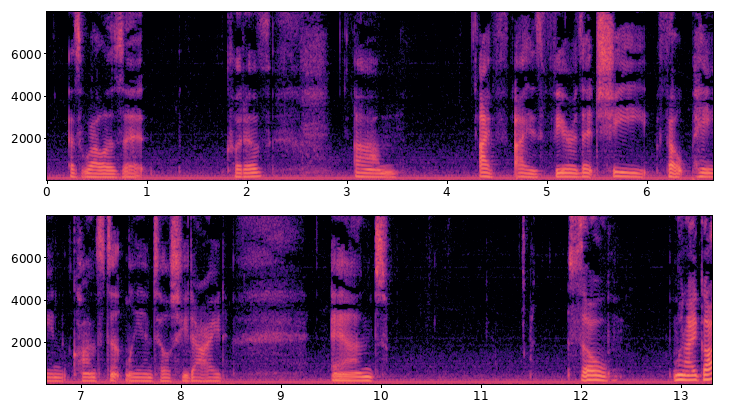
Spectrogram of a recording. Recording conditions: background noise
